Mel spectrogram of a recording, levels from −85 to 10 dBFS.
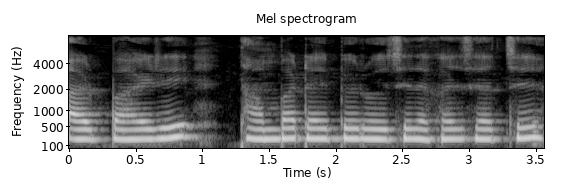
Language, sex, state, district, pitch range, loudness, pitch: Bengali, female, Jharkhand, Sahebganj, 220-235 Hz, -14 LUFS, 225 Hz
